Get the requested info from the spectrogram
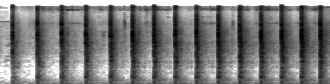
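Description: Hammer driving a nail through a plastic piece into a plywood board: about fourteen quick, evenly spaced strikes, close to four a second.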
